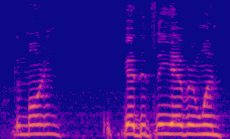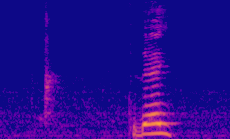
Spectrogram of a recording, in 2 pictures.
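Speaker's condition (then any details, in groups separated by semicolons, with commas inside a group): Cerebral palsy; from birth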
